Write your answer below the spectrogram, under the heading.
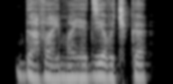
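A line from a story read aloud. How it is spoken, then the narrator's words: Hoarse male voice. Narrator (Russian): хриплый голос мужа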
